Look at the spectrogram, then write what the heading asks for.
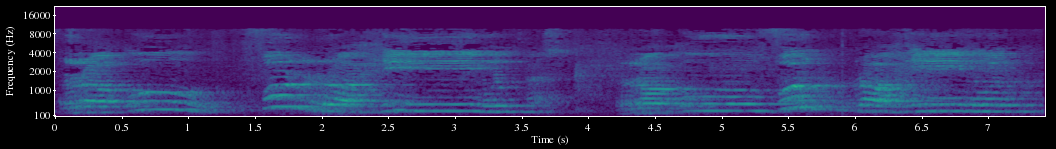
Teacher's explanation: bacaan yang masuk melebur dengan huruf setelahnya tanpa dengung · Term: idgham bila gunah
